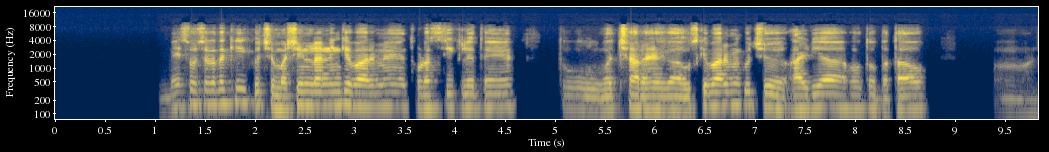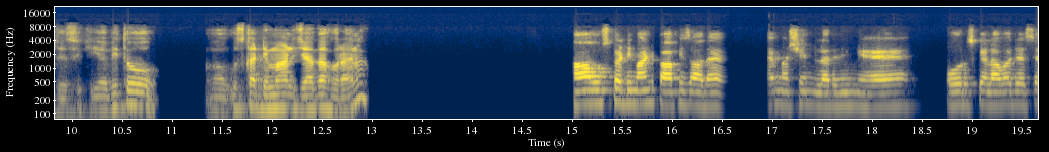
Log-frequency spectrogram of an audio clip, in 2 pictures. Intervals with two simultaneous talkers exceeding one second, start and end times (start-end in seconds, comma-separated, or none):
none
